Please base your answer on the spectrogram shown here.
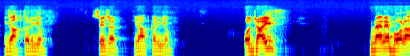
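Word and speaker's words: ogive: Teacher student इससे बोलते ओगिव, ओजाइव है ये। ओके सूर्याश, बिंदर साहब, ईश्वर, सुमित, किशन, सेजल, अदिति, विधि। ओगिव नहीं, ओगिव गलत प्रोनाउंसिएशन है, ओजाइव।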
